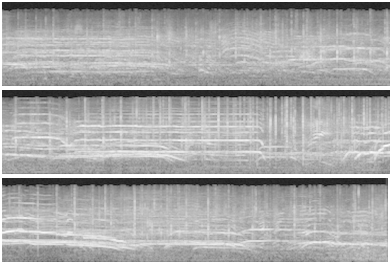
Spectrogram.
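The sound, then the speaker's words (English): Schoolchildren cheer and shout in greeting along Stoke Newington Church Street: many high young voices in a continuous, lively din of whoops and calls that swells and stays loud throughout. “We're walking down Stoke Newington Church Street, and there seems to be the whole of the school population seems to be out to greet us.”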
